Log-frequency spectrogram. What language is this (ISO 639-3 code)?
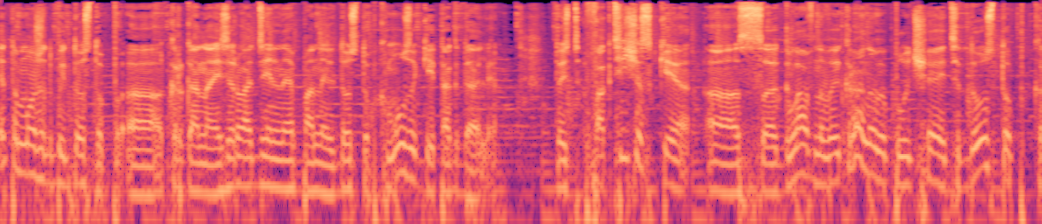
rus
